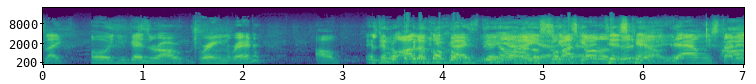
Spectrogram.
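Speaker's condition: No condition

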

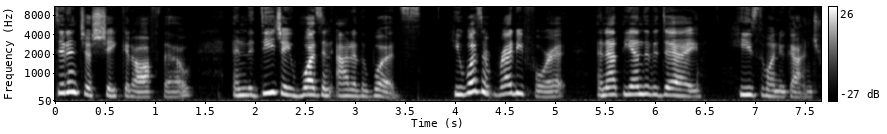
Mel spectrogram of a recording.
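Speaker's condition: No condition

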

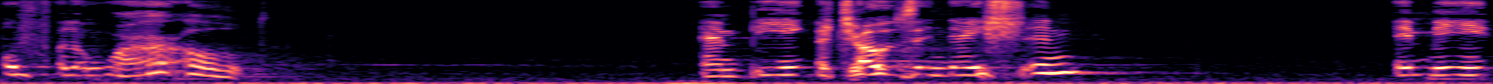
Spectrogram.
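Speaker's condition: Vocal dysphonia; still able to speak

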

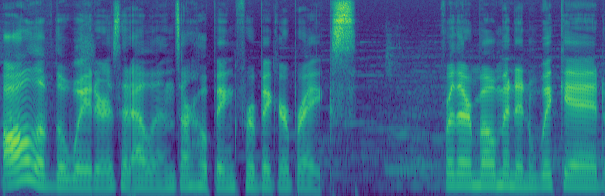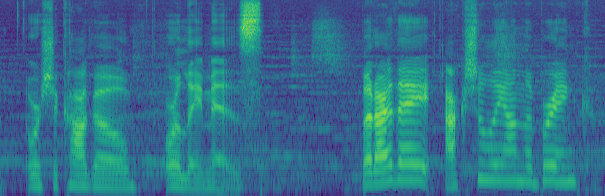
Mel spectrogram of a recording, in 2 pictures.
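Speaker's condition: No condition

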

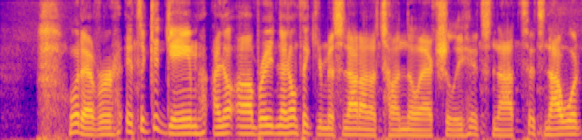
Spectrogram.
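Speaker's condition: Cleft palate; kept home from school while healing

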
